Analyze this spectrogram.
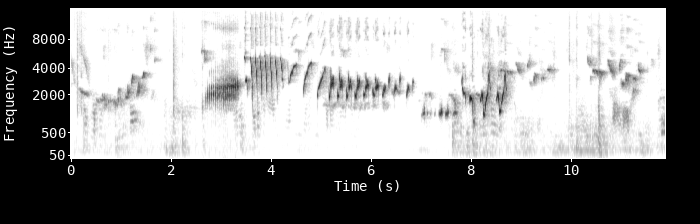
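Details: White-rumped shama song with a unique sound said to set village shamas answering: rich varied phrases of rapid rising whistled notes in fast trills, buzzy slurs and sharp chirps, repeated over a dozen seconds.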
